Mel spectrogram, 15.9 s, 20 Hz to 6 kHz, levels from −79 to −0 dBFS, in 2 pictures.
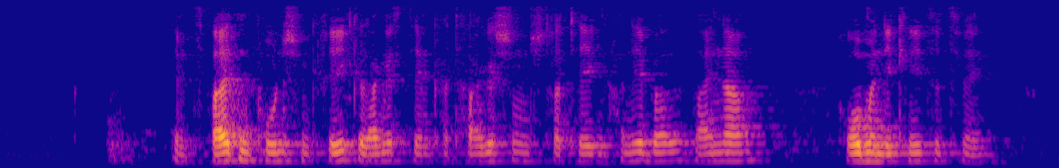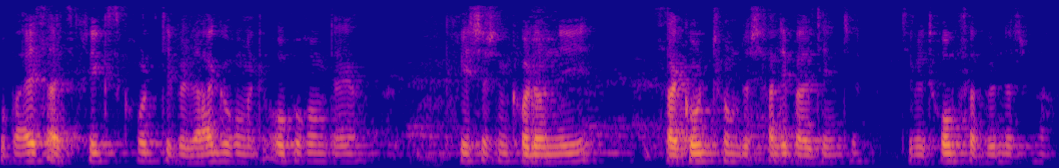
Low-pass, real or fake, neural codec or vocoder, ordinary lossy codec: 5.4 kHz; real; none; MP3, 32 kbps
